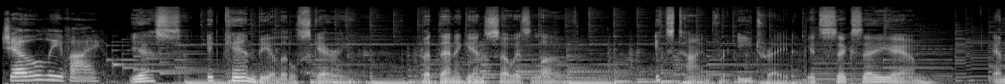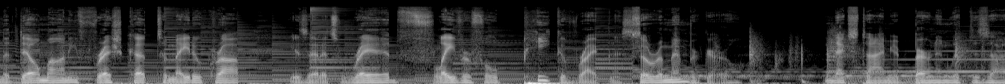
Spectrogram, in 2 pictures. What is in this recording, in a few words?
male voice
